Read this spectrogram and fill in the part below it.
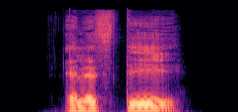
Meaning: initialism of Lysergsäure-diethylamid; LSD
- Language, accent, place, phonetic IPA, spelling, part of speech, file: German, Germany, Berlin, [ɛlʔɛsˈdeː], LSD, abbreviation, De-LSD.ogg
